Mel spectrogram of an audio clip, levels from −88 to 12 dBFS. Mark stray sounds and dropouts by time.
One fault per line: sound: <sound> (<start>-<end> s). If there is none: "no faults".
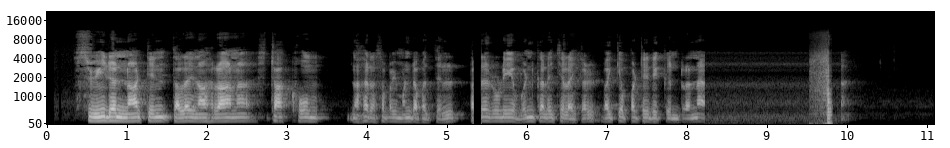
sound: dropout (5.3-5.4 s)
sound: thud (9.5-9.8 s)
